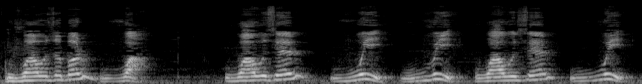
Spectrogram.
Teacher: দুই ঠোঁট গোল করে ওই ঠোঁট থেকে আপনাকে উচ্চারণটা নিয়ে আসতে হবে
